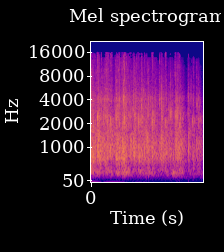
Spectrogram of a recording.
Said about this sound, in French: Est-ce qu'on peut applaudir pour tous ceux qui ont besoin de l'entendre aujourd'hui en disant « Fais confiance à Dieu ».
